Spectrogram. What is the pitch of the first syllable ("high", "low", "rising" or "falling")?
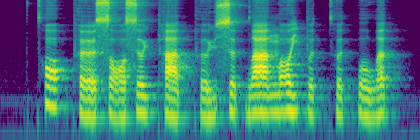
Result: high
